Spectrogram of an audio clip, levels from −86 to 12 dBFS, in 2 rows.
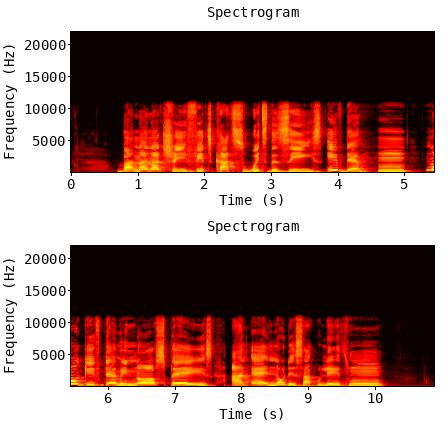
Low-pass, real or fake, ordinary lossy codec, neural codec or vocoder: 10.8 kHz; real; none; none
